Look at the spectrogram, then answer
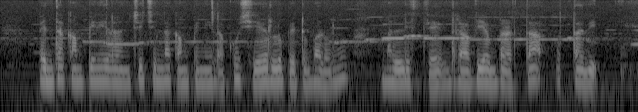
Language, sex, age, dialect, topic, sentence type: Telugu, male, 18-24, Telangana, banking, statement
